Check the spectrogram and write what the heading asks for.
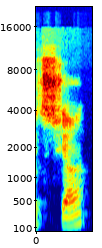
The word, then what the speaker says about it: Chan: an SE that way Sean yeah it's ch H an but it's pronounced Sean yeah yeah she's she's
